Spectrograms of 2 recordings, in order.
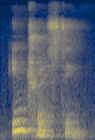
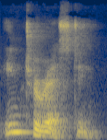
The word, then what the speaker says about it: interesting: A lot of people, when they're learning English, they say interesting. Interesting, with 4 syllables. Sometimes it's spoken like that, yes, but often it's spoken with just 3 syllables. One is dropped, which makes it interesting.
